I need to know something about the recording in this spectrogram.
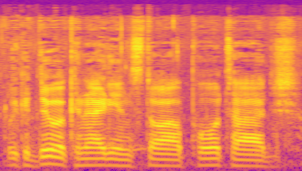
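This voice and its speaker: Man, lowish voice, jokey outdoor chat, loud water noise behind. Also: fairly even intonation, normal speed. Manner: chatty, laughs often, jokey. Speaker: vlog host. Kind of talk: casual chat on a camping trip. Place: outdoors on a lake.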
